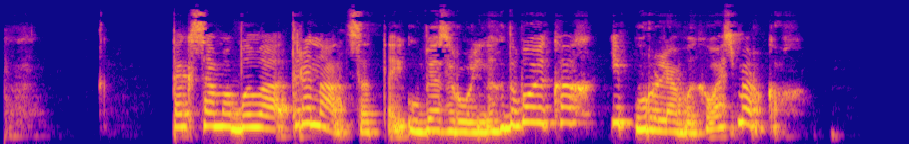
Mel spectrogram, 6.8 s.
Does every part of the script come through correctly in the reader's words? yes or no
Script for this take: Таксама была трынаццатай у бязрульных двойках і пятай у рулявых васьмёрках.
no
